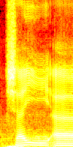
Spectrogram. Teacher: Kalau kita waqaf di sini berarti mad iwad ya, karena ada fathatain yang karena fathatain berada di ayat yang diwaqafkan, maka di sini bukan lagi fathatain ya, tapi dia berubah menjadi fathah biasa, kemudian dipanjangkan sebanyak 2 harakat.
